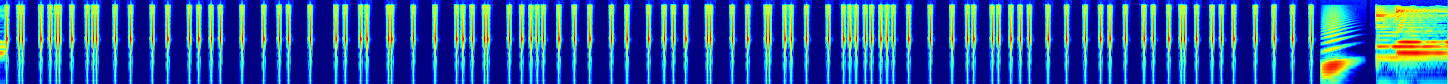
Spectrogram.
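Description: Rapid, irregular tap-clicks of a chat app's keyboard-typing sound effect. Near the end comes a quick rising swoop and a short chime, the sound of a message being sent.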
